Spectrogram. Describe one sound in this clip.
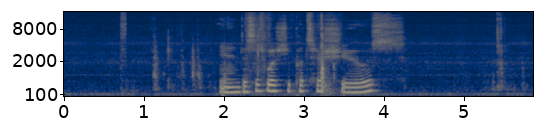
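Small plastic toy pieces tap and click as a hand handles them.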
